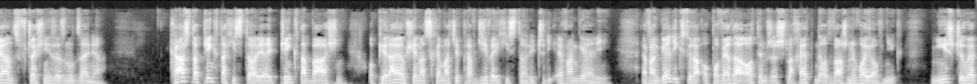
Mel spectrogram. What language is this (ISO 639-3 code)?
pol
